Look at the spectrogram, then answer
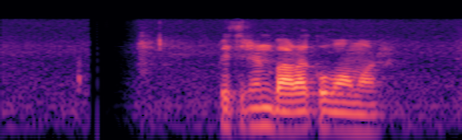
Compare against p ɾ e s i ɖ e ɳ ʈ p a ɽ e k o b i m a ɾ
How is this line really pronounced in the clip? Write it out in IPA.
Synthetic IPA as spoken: p ɾ e s i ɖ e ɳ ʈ b a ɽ a k o b a m a ɾ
